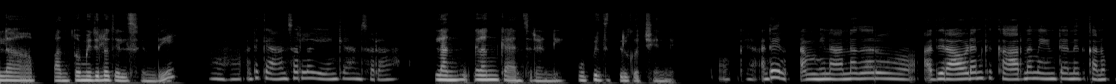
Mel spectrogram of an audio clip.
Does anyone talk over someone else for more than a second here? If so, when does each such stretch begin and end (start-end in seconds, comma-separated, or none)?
none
